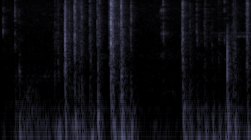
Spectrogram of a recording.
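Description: Quiet, close-up typing on a computer keyboard while writing a code comment, with irregular clusters of key clicks, a short pause in the middle and then more keystrokes.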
